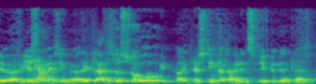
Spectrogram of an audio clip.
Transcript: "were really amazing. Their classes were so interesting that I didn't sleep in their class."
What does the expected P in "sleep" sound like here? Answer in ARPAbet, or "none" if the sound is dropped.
P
